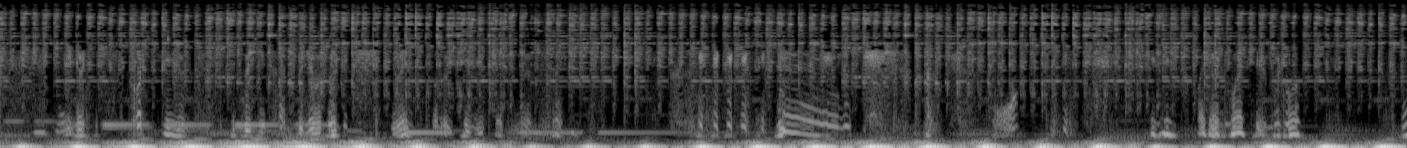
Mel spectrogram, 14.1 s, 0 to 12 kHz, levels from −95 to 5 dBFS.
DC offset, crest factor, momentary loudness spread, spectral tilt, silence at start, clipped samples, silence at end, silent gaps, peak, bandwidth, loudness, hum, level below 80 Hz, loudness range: under 0.1%; 14 dB; 11 LU; -4.5 dB/octave; 0 s; under 0.1%; 0 s; none; -8 dBFS; 9.2 kHz; -29 LUFS; none; -20 dBFS; 5 LU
